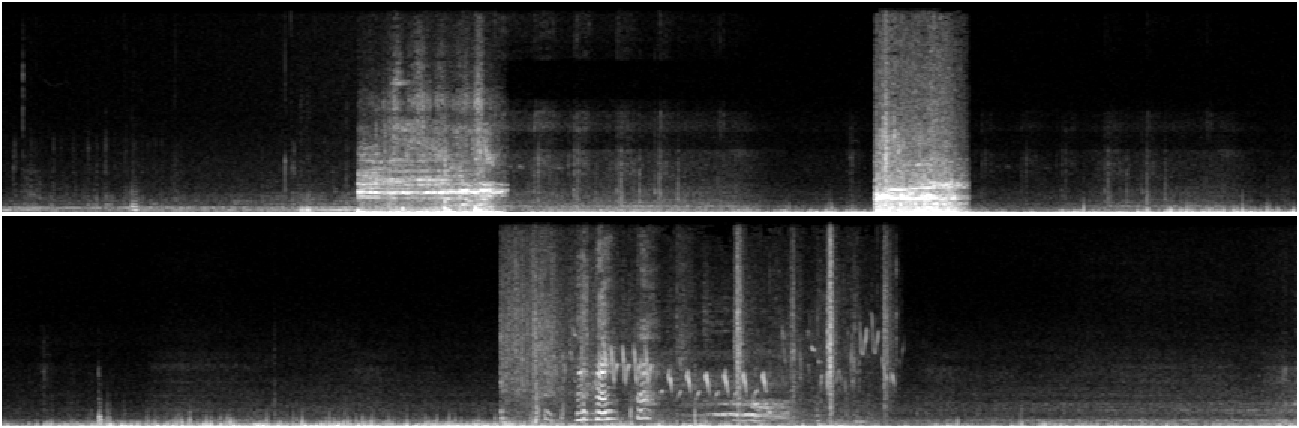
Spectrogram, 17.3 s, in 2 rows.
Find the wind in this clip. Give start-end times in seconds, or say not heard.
3.5-17.2.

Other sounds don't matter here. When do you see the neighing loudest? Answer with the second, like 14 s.
6 s.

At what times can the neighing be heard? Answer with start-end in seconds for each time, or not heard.
2.4-3.4, 5.8-6.5, 11.9-14.6.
